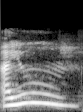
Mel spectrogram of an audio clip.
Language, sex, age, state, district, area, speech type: Bodo, female, 18-30, Assam, Kokrajhar, rural, read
